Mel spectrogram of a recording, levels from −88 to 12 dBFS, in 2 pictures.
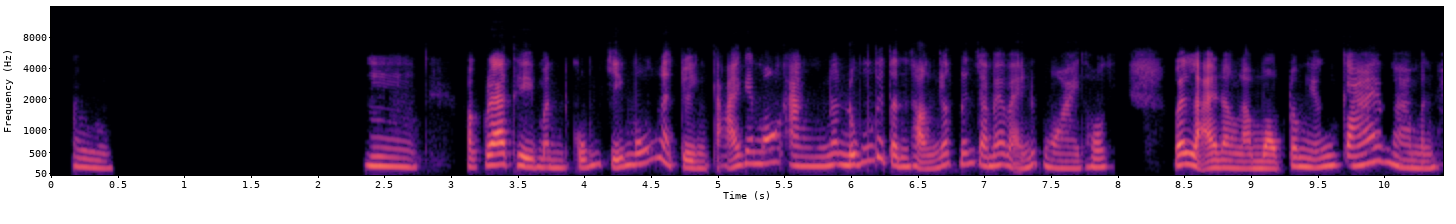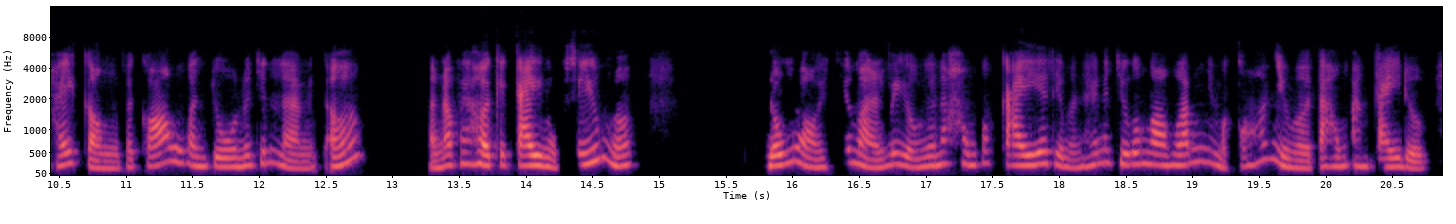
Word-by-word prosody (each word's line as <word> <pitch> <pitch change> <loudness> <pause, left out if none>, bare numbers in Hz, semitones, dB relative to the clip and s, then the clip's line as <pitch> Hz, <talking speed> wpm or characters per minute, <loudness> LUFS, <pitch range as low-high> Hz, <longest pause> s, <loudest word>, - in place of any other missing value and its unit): Ừ. 175 -5 -6 1.9
Ừm. 200 -4 -1 0.4
Thật 185 -1 -5
ra 230 +1 +8
thì 210 -5 +2
mình 175 -2 -4
cũng 185 +8 -4
chỉ 175 +1 -1
muốn 250 - -3
là 330 - -1
truyền 160 -2 -2
tải 195 +6 -3
cái 260 +2 -4
món 265 +3 0
ăn 205 -5 -2
nó 235 - -1
đúng 235 +6 0
với 395 - -3
tinh 205 - -1
thần 155 -7 -1
nhất 230 +6 -4
đến 245 +2 -5
cho 220 -5 -2
mấy 225 +3 0
bạn 215 -7 -3
nước 220 - -5
ngoài 160 -4 -5
thôi. 185 +2 -4 0.5
Với 225 +2 +6
lại 190 -9 +4
rằng 165 -1 -1
là 150 0 -3
một 155 -1 0
trong 200 -1 0
những 195 +4 -2
cái 230 +8 0
mà 225 - -3
mình 160 -1 -4
thấy 235 +4 0
cần 160 -4 +1
phải 180 - -7
có 215 +6 +4
của 295 - 0
canh 210 -4 0
chua 190 -2 +2
nó 195 +2 +1
chính 265 - -4
là 195 - -2
ớt, 225 +10 +2 0.6
và - - -1
nó 220 - +3
phải 255 0 -2
hơi 240 -3 +9
cay 225 +1 -4
cay 220 0 +8
một 180 -4 0
xíu 250 +6 +1
nữa. 215 +1 +2 1.0
Đúng 225 +6 +5
rồi, 185 -10 0
chứ 285 - -6
mà, 235 -9 +2
ví 240 0 -1
dụ 195 -4 0
như, 200 +3 0
nó 245 +4 -1
hông 235 -3 -3
có 270 - -7
cay 220 0 +5
á, 255 - +4
thì 230 - 0
mình 175 -3 -4
thấy 215 +5 -3
nó 275 - -6
chưa 245 - +2
có 245 - +1
ngon 230 -3 +2
lắm, 230 +3 +3
nhưng 265 -6 -4
mà - - -5
có 195 - -11 0.2
nhiều 205 - +1
người 160 -2 -1
ta 170 +5 -1
hông 195 +1 -3
ăn 200 -1 -3
cay 185 -1 +1
được. 155 -5 -1
210 Hz, 255 wpm, -25 LUFS, 180-235 Hz, 1.9 s, hơi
